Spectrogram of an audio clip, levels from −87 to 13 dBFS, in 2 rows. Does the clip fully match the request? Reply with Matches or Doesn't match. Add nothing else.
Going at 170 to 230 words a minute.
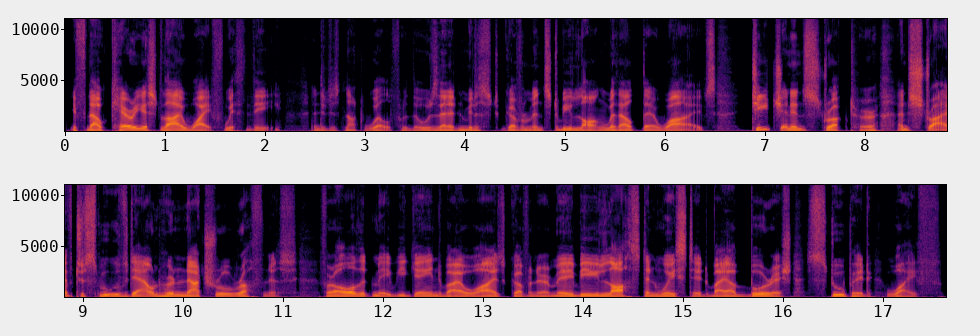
Matches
